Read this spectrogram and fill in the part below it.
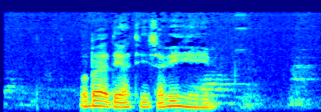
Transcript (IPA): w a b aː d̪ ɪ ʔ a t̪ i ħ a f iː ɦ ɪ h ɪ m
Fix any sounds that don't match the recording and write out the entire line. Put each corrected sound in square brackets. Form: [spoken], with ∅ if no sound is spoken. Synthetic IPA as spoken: w a b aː d̪ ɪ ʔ a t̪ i [s] a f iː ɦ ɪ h ɪ m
